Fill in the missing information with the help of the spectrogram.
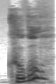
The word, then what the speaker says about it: kugel: I never pronounced this right. It's sweet noodle kugel? – Kugel, yeah.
